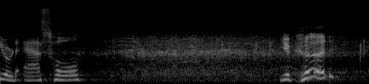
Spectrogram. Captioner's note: audience laughing loudly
